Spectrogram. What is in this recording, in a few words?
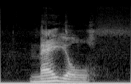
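"Meijel", Dutch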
